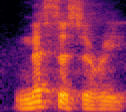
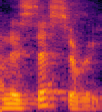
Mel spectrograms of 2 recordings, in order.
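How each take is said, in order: First: The stress is on the first syllable. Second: The stress is on the second syllable. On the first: "the first syllable" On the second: "or the second one"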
